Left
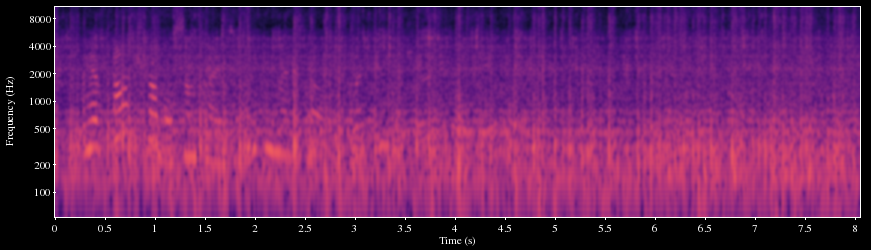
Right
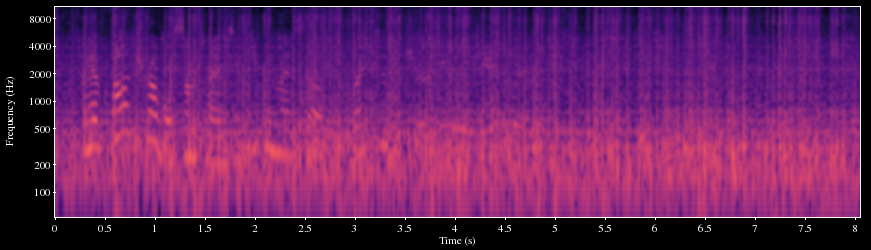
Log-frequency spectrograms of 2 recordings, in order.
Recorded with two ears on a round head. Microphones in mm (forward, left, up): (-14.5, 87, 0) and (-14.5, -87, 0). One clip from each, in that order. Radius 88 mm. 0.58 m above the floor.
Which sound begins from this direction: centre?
A woman speaking, at 0.3 s.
